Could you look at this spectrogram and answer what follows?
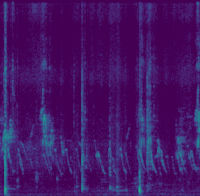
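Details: Francolin chicks giving bright descending peeps in quick overlapping runs, several strong clicks marking the stretch.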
